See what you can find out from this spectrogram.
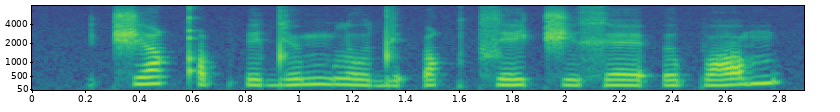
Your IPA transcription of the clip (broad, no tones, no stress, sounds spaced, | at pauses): t͡ʃ ə qʼ ə p ʔ ɪ d ø m l o d ɪ ʔ u q t͡s e t͡ʃ ɪ x ɛ ʔ ə p ɒ m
